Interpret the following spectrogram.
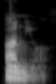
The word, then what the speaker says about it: años: Hence, the sound of this word is años.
